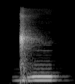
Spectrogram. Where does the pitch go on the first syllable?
high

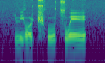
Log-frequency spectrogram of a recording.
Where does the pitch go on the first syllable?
low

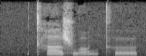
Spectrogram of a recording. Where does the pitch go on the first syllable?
high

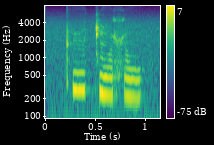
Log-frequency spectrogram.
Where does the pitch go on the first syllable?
high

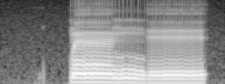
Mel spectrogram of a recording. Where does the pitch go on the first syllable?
high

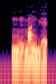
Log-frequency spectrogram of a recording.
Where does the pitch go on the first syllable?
low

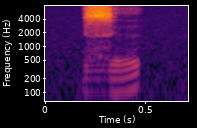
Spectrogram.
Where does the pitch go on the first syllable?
rising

